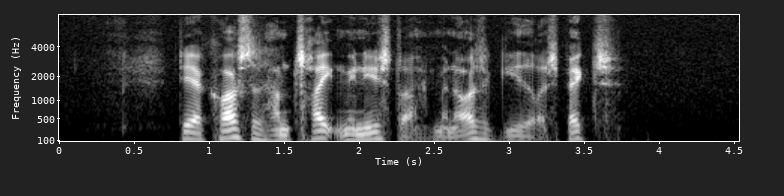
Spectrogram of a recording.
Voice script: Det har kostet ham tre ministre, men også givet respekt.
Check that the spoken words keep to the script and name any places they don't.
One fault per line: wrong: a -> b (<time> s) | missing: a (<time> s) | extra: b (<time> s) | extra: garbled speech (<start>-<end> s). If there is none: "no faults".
no faults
